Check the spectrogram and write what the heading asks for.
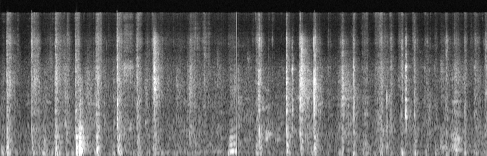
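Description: Kitchen knife chopping a red onion on a cutting board: uneven knocks of the blade on the board, a few a second, the loudest about a second in.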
